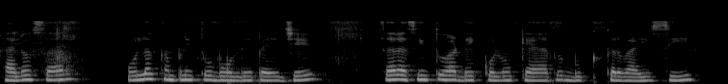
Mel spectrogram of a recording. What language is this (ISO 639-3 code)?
pan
